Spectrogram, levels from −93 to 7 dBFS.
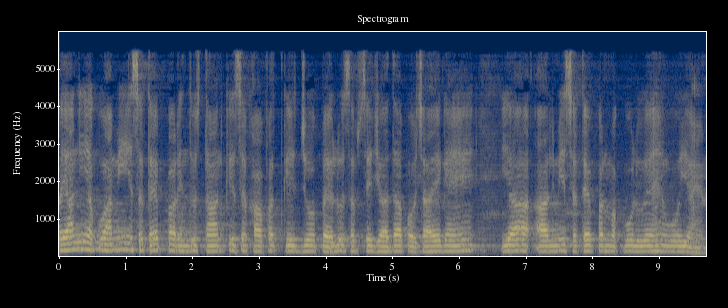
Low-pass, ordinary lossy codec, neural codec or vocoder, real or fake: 5.4 kHz; MP3, 48 kbps; vocoder, 24 kHz, 100 mel bands, Vocos; fake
